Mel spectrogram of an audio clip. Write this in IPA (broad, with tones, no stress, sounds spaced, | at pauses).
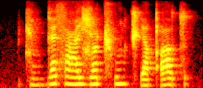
t͡ɕ u˩ ʎ ɡ æ˧˥˧ s ʕ e˧˥˧ ʑ ɒ˧˥˧ ʈ͡ʂʰ u˧˥˧ ʎ t͡ʃʼ e˧˩˧ qʼ o˧˥˧ t͡s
